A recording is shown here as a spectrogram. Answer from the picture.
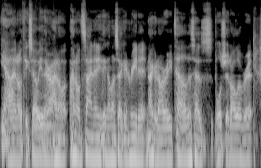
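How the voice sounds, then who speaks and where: Using a put-on character voice, a man speaks in a raspy, fairly low pitch at a very fast pace. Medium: actual play. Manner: dramatic, put-upon.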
